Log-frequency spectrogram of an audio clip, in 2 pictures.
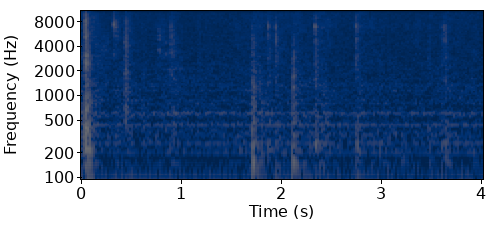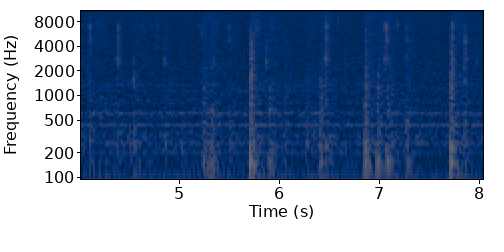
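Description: Scattered light clicks and taps of plastic parts being handled as a mains cable and its clamp are pressed into a power tool's housing, over a steady low hum.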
